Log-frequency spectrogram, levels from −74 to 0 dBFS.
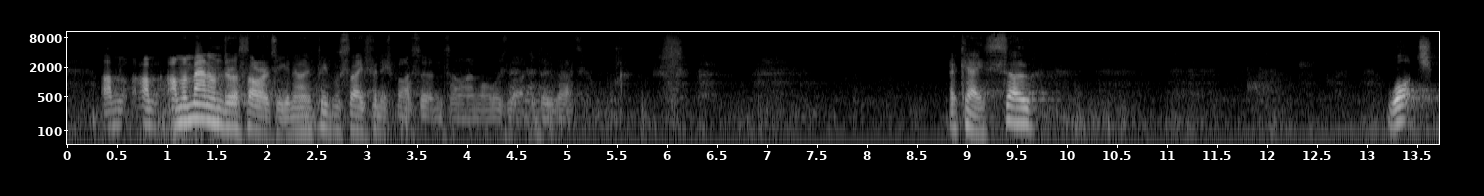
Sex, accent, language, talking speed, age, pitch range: male, British, English, 110 wpm, 50-69, 105-155 Hz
